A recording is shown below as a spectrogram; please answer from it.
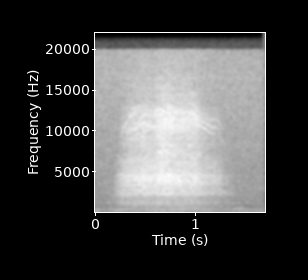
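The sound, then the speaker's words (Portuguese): A long, deep breath drawn in through the nose, filling the lungs during a relaxation exercise with eyes closed: a soft airy rush that swells and then tapers over about a second and a half, quiet, with no voices. “Faça uma respiração bem profunda, enche os seus pulmões de ar.”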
